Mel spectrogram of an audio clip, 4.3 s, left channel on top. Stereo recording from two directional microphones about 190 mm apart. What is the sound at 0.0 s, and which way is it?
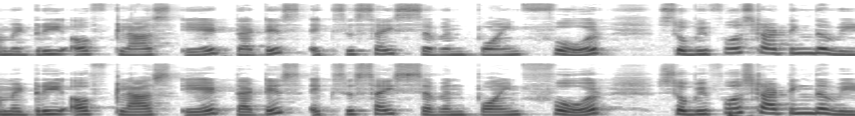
Speech, 25° right (ahead or behind).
